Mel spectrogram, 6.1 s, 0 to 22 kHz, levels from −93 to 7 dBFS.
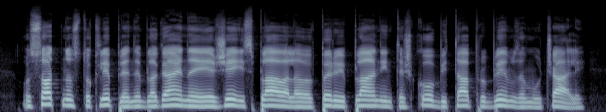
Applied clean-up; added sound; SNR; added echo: none; none; none; none.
